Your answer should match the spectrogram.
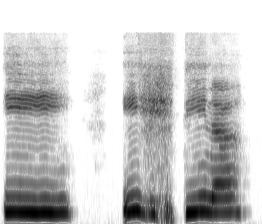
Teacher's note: اب جو حمزہ آپ پڑھیں شروع میں, اس کی جو زیر ہے اس کو ڈبل ای کا ساؤنڈ دیں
